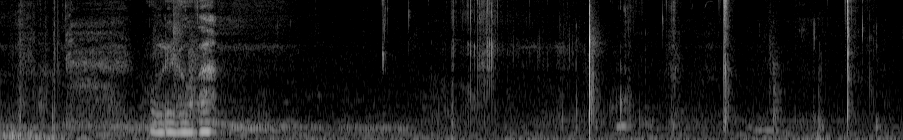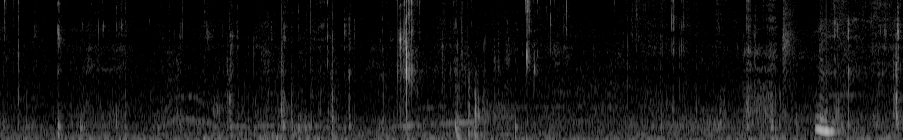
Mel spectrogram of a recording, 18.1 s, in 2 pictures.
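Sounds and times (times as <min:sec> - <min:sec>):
chewing pizza: 0:03.8 - 0:18.0.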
